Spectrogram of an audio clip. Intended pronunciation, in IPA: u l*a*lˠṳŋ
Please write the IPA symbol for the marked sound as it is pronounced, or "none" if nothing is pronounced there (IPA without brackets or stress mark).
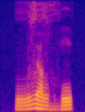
ə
